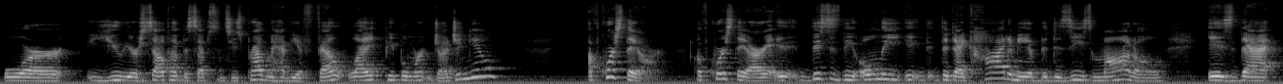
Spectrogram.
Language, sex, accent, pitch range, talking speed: English, female, American, 165-230 Hz, 170 wpm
